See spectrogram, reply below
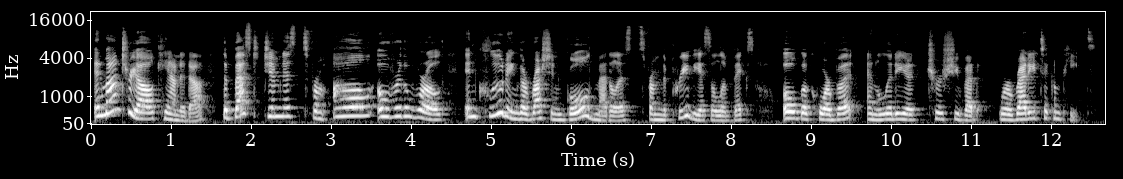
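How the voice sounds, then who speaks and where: A woman reading a children's picture book aloud like a teacher, with expressive, deliberate storytelling emphasis. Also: medium pitch.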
